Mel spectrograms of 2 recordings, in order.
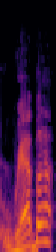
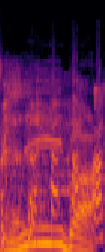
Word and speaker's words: Reba: said who is it rebba rebba is that how you say it and he goes reeba so I I've been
